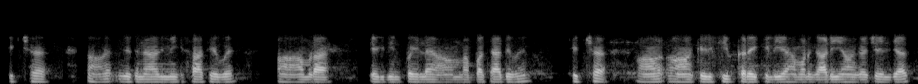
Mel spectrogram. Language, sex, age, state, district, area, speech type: Maithili, male, 60+, Bihar, Purnia, urban, conversation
